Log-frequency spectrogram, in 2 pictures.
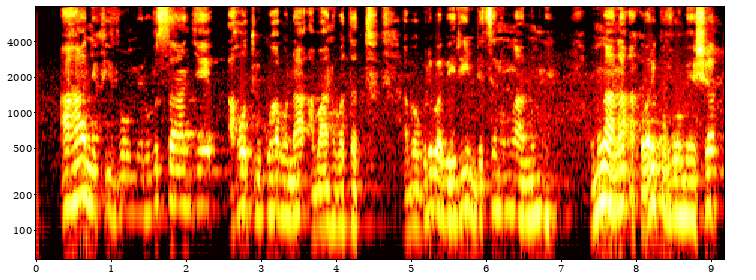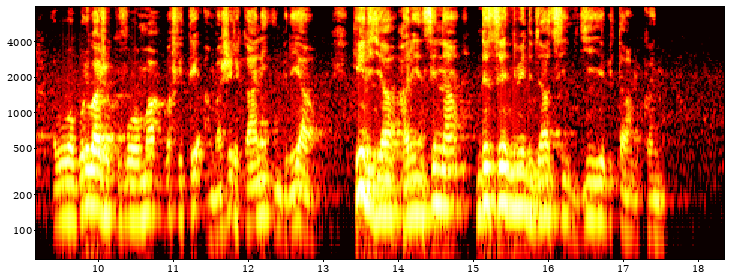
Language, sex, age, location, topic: Kinyarwanda, male, 25-35, Huye, health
